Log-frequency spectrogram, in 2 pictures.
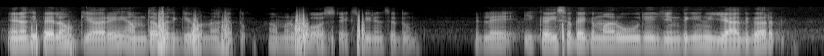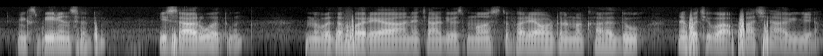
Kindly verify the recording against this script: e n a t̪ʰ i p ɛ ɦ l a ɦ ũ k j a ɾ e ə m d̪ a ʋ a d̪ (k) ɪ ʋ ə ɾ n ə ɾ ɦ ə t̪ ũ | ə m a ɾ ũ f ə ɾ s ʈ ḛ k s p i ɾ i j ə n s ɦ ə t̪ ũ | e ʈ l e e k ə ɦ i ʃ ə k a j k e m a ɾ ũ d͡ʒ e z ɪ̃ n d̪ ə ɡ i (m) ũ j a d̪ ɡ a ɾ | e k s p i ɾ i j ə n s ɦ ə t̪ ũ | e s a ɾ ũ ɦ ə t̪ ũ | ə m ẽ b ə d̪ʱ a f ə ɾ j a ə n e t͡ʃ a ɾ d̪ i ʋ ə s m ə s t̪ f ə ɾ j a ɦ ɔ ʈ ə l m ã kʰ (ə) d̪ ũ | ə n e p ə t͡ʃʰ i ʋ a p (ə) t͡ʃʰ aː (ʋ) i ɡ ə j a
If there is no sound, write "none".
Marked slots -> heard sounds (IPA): ɡ, n, a, a, ʋ

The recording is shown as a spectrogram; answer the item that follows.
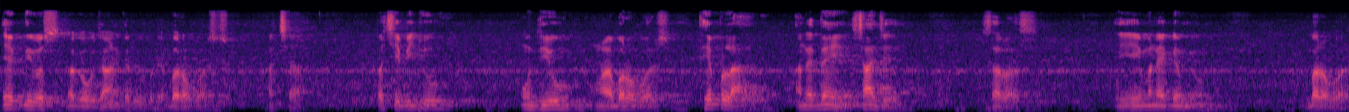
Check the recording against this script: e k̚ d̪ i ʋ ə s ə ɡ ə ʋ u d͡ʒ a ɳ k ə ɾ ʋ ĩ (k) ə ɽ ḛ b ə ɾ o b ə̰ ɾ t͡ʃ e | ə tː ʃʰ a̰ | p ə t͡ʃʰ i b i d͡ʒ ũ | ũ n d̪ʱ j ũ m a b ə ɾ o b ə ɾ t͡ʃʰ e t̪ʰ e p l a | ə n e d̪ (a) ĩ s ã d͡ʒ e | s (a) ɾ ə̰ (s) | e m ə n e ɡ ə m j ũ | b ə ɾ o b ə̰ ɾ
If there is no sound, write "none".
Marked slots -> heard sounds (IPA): p, ə, ə, s

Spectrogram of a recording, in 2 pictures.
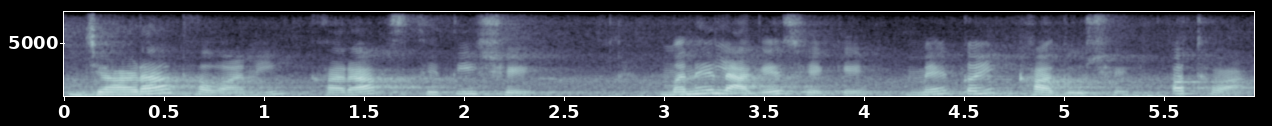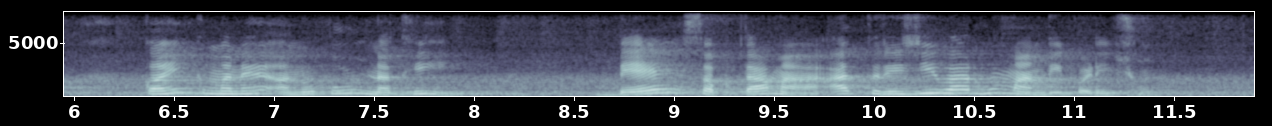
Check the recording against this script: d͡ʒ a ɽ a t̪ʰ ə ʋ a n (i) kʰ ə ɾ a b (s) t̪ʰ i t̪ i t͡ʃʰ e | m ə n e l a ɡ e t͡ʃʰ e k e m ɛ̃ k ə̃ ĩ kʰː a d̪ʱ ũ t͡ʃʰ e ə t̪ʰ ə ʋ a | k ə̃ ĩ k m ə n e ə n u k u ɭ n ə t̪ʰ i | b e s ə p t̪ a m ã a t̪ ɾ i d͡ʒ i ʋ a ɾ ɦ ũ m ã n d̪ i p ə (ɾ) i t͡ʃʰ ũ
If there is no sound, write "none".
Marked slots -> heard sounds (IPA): i, s, ɽ

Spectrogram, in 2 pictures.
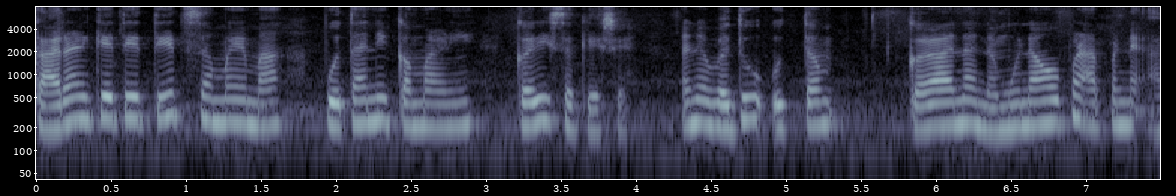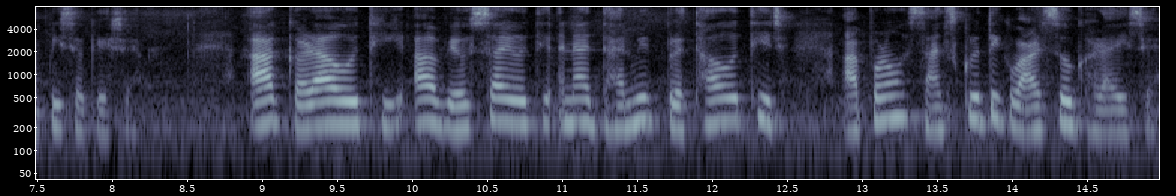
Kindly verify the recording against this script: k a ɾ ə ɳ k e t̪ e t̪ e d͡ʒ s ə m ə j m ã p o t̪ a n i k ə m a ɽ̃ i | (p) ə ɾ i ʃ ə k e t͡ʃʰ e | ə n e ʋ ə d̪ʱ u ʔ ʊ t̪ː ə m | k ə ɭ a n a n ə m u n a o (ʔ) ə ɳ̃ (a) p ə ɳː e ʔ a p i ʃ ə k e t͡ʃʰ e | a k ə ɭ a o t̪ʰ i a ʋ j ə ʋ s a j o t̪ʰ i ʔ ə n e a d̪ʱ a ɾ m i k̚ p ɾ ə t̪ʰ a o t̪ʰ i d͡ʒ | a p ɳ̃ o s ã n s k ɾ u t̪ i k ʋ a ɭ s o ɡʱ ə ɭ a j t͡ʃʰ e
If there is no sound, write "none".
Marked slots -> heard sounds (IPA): k, p, a

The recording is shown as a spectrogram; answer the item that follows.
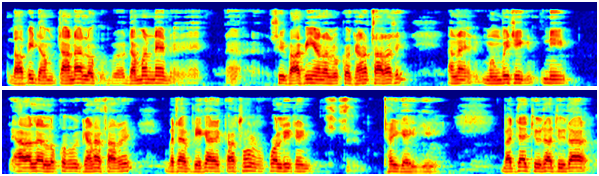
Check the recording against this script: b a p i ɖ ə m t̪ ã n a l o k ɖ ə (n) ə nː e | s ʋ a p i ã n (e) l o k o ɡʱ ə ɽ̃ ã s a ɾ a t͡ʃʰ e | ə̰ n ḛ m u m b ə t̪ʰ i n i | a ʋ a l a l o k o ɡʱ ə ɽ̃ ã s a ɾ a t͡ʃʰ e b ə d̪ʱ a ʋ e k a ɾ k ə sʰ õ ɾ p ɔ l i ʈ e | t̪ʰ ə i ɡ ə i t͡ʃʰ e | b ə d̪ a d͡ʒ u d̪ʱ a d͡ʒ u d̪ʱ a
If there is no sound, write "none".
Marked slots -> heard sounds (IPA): m, a

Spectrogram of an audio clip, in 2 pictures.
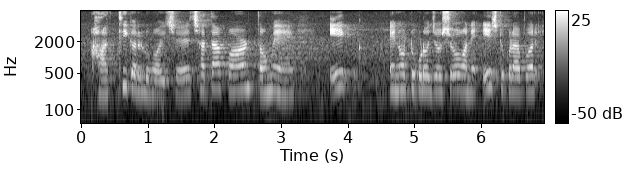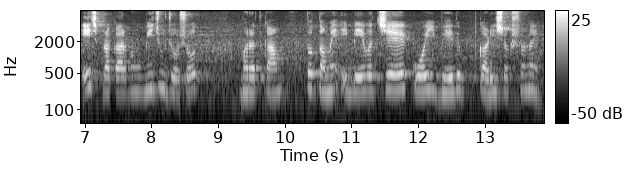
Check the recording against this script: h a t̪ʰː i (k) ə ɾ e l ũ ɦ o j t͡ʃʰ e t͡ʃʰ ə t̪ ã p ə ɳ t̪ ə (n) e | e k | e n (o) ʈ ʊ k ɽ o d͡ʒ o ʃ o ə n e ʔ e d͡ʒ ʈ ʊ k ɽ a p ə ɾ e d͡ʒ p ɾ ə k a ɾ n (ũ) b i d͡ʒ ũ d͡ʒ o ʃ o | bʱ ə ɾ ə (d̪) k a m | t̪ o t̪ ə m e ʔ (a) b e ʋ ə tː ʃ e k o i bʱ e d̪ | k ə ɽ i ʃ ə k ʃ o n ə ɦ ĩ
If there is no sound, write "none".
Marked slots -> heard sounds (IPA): k, m, o, ũ, t̪, e

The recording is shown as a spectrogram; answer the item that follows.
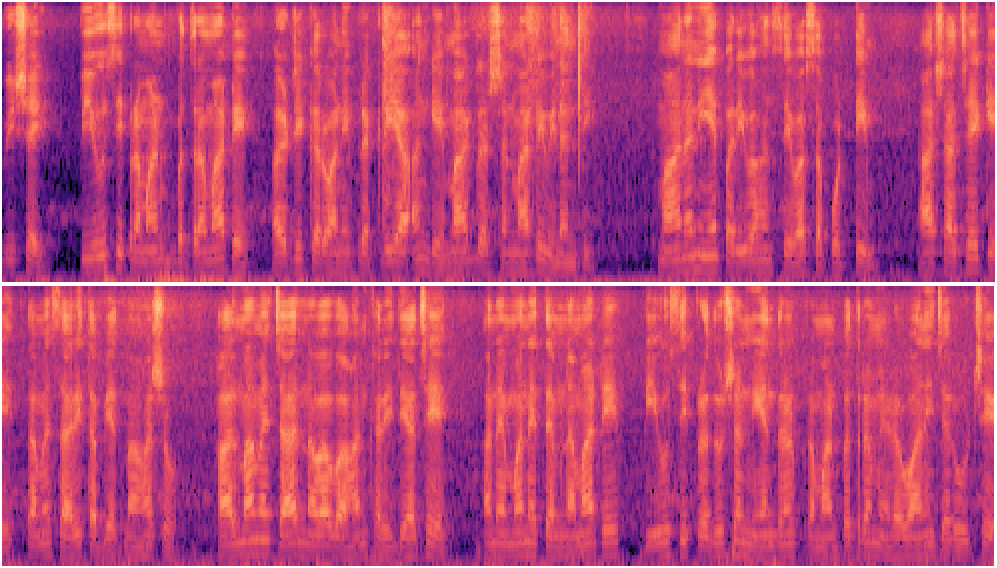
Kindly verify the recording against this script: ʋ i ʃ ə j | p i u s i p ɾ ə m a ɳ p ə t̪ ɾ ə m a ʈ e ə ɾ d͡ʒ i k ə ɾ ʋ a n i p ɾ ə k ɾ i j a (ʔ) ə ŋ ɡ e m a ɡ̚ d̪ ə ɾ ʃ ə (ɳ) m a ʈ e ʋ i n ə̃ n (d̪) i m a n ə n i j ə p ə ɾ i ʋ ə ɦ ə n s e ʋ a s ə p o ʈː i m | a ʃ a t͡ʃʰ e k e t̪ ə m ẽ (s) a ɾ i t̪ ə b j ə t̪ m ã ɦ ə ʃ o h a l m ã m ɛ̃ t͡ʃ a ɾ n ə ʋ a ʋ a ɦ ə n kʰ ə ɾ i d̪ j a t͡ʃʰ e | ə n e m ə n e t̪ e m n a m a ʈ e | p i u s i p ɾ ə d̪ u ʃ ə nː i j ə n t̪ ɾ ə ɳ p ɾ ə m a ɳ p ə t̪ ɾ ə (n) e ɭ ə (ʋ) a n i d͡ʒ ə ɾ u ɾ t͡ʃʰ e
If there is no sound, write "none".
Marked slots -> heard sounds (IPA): ʔ, n, t̪, s, m, ʋː

